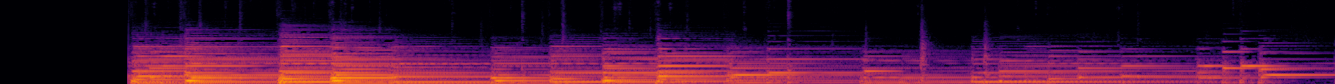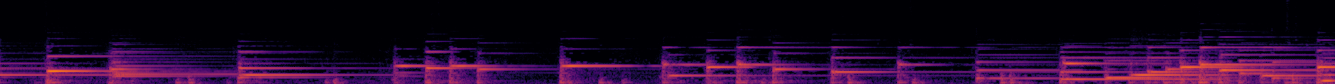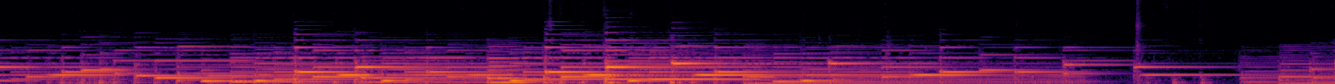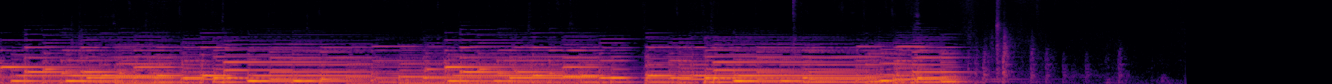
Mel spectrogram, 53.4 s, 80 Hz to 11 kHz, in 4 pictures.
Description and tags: Debussy Arabesque no 1 clip 3
A short clip of a student practicing a section of Debussy's Arabesque no 1 on a Roland Digital Piano. You also hear the sound of a creaking piano bench.
classical, music, piano, practicing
